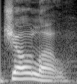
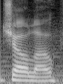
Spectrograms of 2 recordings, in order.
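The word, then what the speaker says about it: Jho Low: Jolo. If you talk to these same club guys and not say Cholo Fit, this is different. Who was Jolo, not J-Lo. Jolo.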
